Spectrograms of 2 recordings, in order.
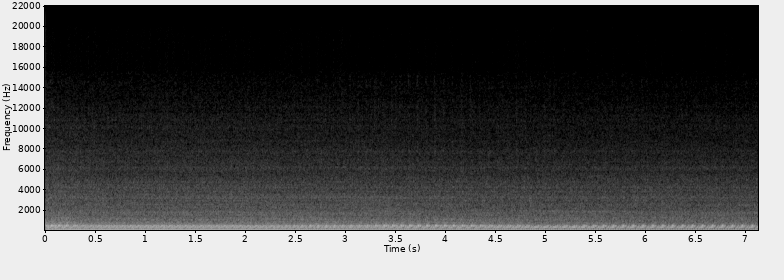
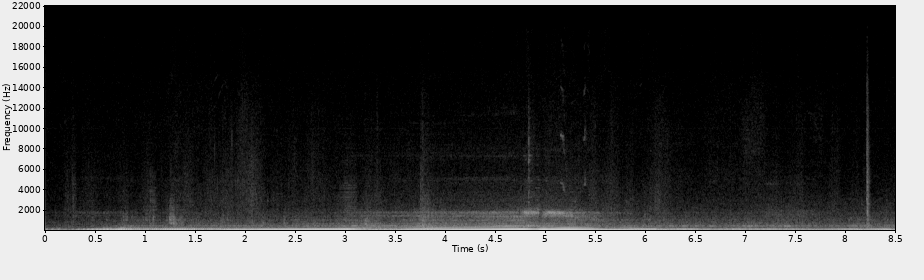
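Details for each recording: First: Suzuki Jimny after replacing the blown rear back box with a new standard one: steady, even idle with a soft, regular exhaust beat and no rasp, blow or rattle. It sounds like stock. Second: Suzuki Jimny with the rear silencer (back box) holed and blowing, so it is effectively straight-piped: a loud deep rumble that rises with revs and drones hard on lift-off, making the cabin shake; exhaust leak.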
